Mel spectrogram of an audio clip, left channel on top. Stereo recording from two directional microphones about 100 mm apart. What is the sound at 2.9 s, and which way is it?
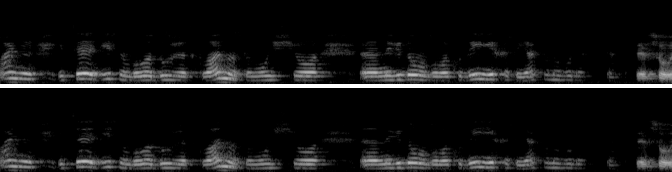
Speech, 15° left (ahead or behind).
